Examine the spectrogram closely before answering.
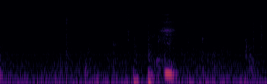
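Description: Quiet room with a few soft taps and light rustles as small cardboard cards are picked up and set down on a cloth-covered table, and a brief faint murmur about three seconds in.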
